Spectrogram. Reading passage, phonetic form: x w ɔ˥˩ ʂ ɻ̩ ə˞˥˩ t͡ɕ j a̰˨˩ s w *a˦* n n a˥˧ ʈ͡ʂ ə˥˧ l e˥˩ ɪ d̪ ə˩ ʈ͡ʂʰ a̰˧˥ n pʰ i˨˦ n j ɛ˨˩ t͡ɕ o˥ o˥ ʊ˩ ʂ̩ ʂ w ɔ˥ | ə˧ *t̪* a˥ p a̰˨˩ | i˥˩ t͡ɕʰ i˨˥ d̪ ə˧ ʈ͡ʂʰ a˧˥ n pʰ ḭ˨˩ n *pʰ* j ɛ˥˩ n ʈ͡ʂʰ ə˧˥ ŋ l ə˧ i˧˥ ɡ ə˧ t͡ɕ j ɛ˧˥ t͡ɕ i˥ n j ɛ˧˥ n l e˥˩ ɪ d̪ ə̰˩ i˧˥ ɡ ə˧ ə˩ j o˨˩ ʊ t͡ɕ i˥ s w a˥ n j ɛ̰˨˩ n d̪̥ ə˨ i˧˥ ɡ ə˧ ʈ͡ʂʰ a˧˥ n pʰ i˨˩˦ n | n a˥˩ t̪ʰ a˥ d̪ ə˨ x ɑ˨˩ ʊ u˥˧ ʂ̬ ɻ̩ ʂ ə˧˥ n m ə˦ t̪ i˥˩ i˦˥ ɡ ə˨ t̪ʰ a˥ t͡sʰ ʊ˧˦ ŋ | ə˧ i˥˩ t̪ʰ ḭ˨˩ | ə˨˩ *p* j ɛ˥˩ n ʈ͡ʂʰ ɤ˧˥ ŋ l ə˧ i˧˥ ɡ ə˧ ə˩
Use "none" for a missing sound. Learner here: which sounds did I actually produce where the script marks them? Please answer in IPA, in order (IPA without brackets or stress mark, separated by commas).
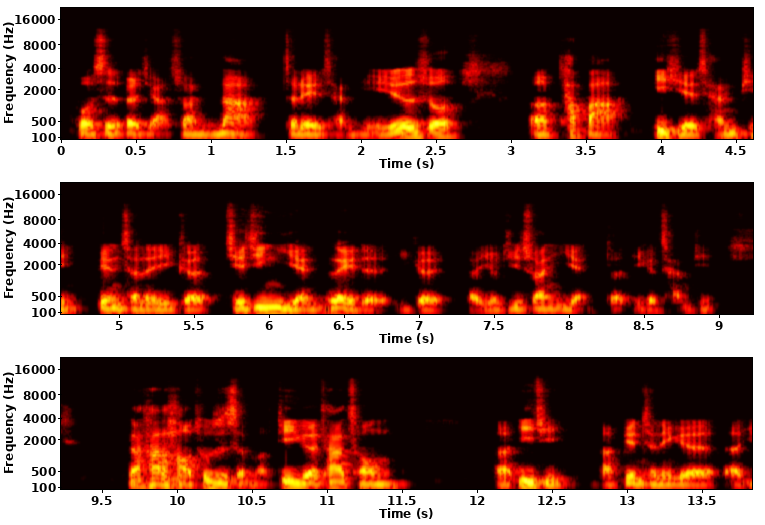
a˦, t̪ʰ, p, p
